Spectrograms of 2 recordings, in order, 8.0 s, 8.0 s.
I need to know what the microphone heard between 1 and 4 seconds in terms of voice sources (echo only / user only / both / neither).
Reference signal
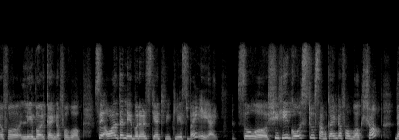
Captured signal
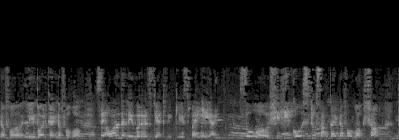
both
